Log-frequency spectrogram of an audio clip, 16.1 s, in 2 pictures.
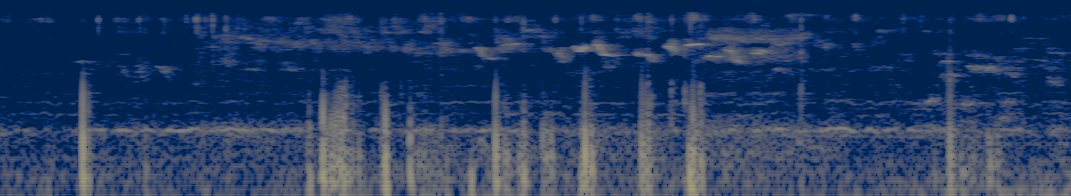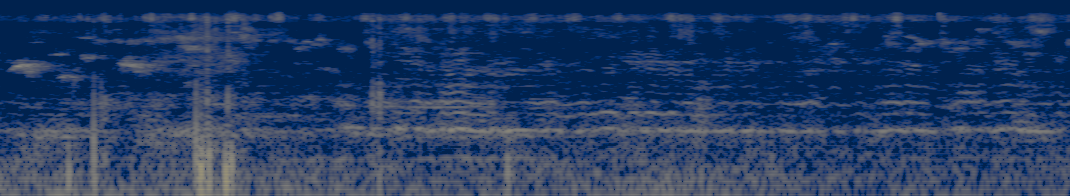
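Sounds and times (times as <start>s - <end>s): faint bird chirps: 0.6s - 13.3s.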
